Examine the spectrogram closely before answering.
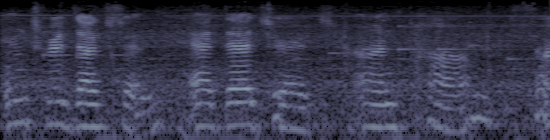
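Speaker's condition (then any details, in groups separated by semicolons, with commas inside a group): ALS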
